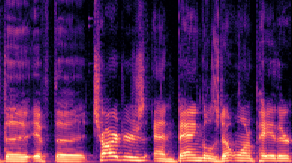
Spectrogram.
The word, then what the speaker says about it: Bengals: if the Chargers and Bengals don't want to pay their quarterbacks Bengals Bengals Bangles I always say that name wrong Ben gals the Ben gals that's a weird way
